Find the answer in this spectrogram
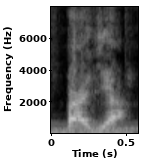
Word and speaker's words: para allá: Dominicans delete letters like it's not. estoy cansado, toy cansado más o menos ma o meno para allá, pa allá Also, pay attention to tone and the speed.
